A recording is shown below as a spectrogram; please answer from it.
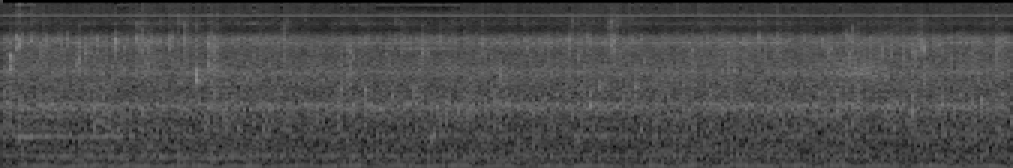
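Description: Steady rushing of water filling or pumping, like a running tap in a small indoor room, with a constant low hum and no animal voices.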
